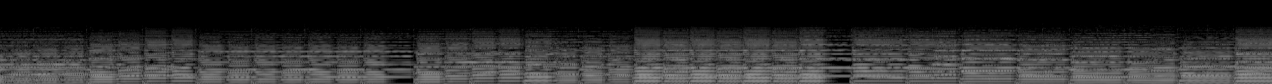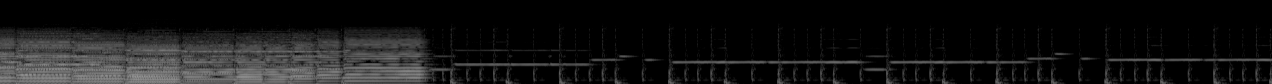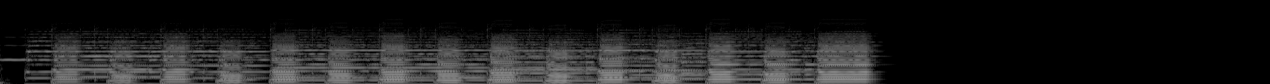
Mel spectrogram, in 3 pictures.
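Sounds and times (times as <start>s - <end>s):
E-flat tuba: 0.0s - 17.2s, 25.7s - 34.3s.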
